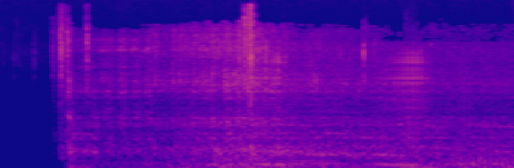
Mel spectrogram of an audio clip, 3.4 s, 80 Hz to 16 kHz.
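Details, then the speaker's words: Nissan Micra K11 started cold after sitting a long time, in neutral, six-month-old battery recharged after going flat, alternator suspected: short crank, then catches and settles into a steady low cold idle with no misses; starts normally. "okay it has come to life sounds very cold as you'd expect this car hasn't been run for quite some time"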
